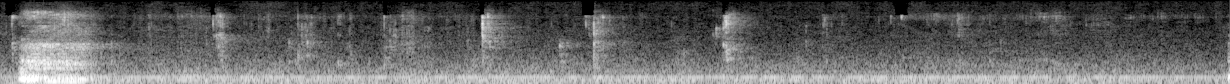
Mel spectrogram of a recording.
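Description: Close-miked chewing and mouth sounds of a person eating fried food: scattered soft wet clicks over a steady low hum, with a brief louder mouth sound at the very start.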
